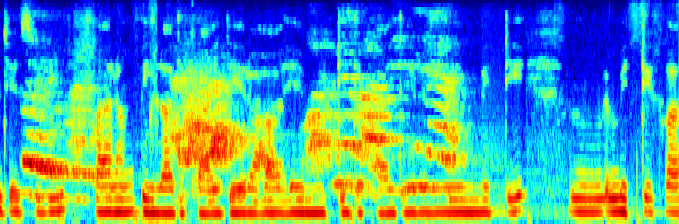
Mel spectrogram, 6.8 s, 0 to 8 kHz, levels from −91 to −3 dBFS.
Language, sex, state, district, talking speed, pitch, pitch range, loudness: Hindi, female, Chhattisgarh, Sukma, 150 wpm, 175 Hz, 170-180 Hz, -15 LUFS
